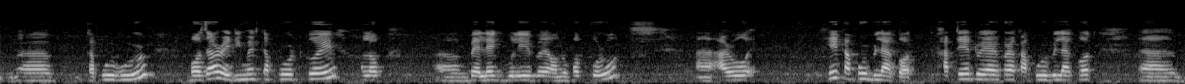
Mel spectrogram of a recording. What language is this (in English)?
Assamese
